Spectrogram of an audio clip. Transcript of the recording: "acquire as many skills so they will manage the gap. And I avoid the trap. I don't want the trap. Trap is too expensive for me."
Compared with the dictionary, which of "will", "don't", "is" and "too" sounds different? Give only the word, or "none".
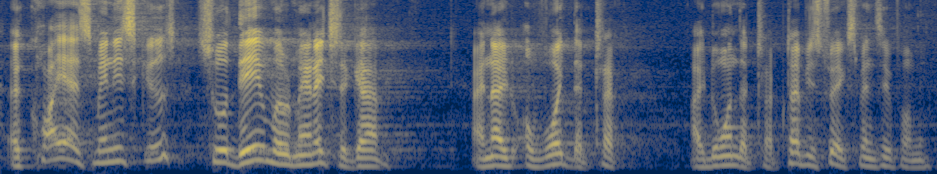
is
